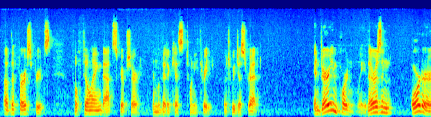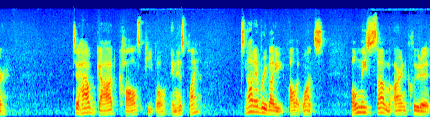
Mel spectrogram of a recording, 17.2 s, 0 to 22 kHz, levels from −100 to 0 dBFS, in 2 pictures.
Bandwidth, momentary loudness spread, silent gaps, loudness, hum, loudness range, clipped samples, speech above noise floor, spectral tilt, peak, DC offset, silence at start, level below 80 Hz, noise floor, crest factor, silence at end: 16 kHz; 12 LU; none; -19 LUFS; none; 4 LU; under 0.1%; 37 dB; -2.5 dB/octave; -2 dBFS; under 0.1%; 0.05 s; -70 dBFS; -57 dBFS; 20 dB; 0 s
